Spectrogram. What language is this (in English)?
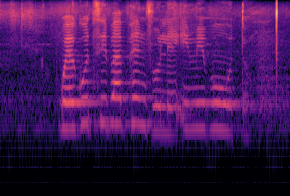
Swati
